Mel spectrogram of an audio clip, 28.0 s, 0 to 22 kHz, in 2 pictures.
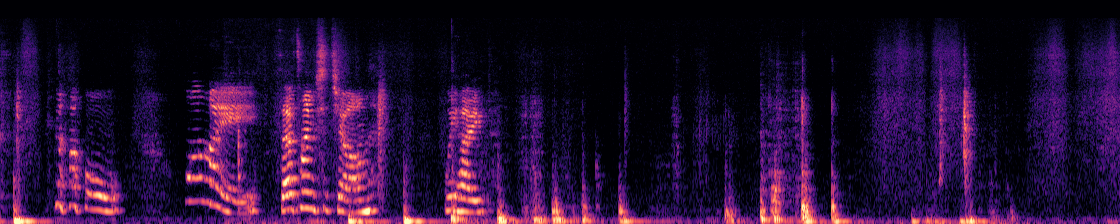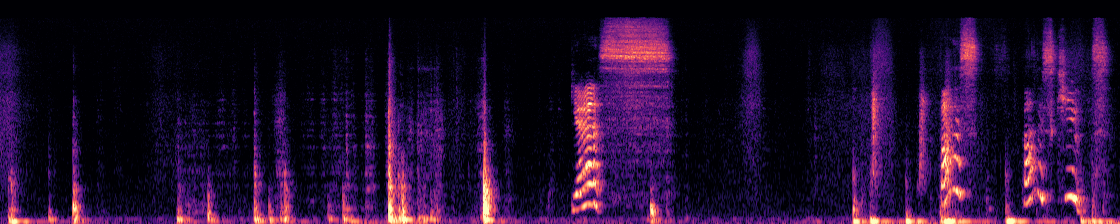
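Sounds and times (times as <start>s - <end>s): wooden board knocking on brackets: 4.3s - 8.0s, 16.2s - 19.4s, 20.0s - 20.3s.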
